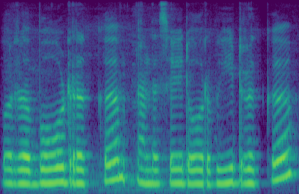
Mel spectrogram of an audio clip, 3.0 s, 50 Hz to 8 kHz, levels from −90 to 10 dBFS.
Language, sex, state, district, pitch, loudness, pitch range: Tamil, female, Tamil Nadu, Nilgiris, 215 Hz, -15 LUFS, 210-230 Hz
